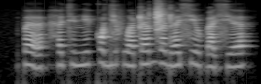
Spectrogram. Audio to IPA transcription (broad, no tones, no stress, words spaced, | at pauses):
pɛ | hɛtʲɔnʲe kɔdʲə fwɜ ʈɛ ɖ͡ʐɛɖɛ sʲɛʊ̯ɓæsʲɛ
